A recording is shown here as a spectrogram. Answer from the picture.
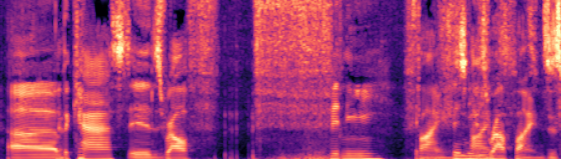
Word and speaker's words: Fiennes: Fiennes. Ralph Fiennes is how you pronounce Phineas. that. It's not Phineas.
